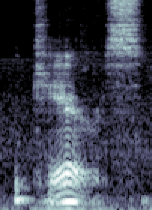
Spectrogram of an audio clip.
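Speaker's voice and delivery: ordinary talk, nothing marked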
